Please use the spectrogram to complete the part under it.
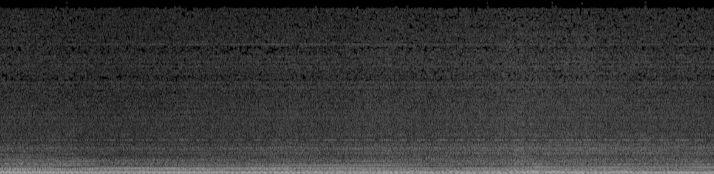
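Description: A large gong hums and shimmers with a deep, steady, swelling drone.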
